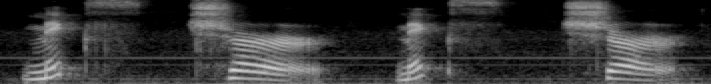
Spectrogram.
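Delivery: "mixture" in two parts, "mix", gap, "chur"; "mixture" sounded out slowly for learners; slow syllable split. Shown as a demonstration. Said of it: "pronounce it in a slow way".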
